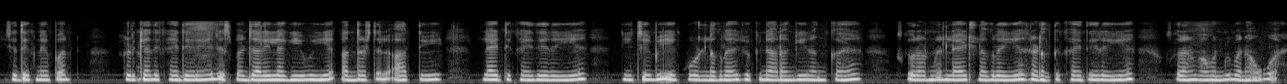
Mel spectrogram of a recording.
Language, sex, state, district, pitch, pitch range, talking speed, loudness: Hindi, female, Bihar, Saharsa, 210 Hz, 205-220 Hz, 245 wpm, -15 LUFS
